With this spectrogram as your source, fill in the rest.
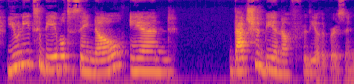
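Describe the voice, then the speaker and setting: Amid audible room echo, a woman with a fairly high pitch speaks at a moderate pace with ordinary pitch variation. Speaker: lifestyle vlogger. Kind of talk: casual vlog talk. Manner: loud, outgoing.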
